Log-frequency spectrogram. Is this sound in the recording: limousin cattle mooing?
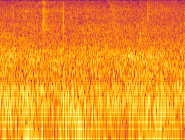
no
